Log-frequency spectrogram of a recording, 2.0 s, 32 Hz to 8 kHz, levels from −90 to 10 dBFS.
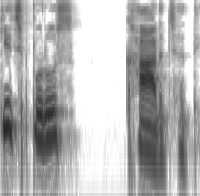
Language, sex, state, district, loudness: Maithili, male, Bihar, Samastipur, -18 LUFS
